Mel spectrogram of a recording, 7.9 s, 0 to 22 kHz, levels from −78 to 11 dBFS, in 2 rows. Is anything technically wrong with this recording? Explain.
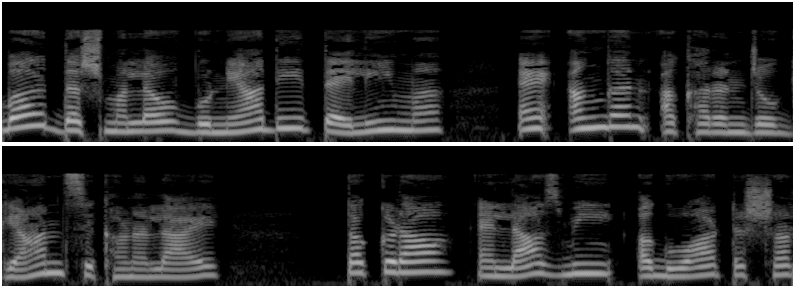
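Yes. Throughout the speech, likely Vorbis compression at a low bitrate, around 34 kbps, cuts everything above 10.6 kHz and coarsely quantises the remaining treble into hissy, grainy noise.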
